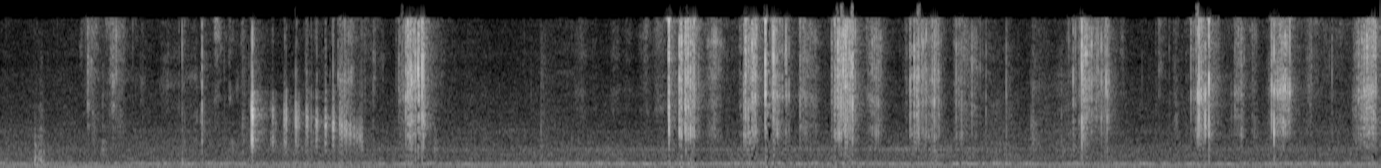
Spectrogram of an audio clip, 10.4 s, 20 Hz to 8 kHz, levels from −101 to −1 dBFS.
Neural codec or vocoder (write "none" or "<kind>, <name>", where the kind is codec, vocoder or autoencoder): none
